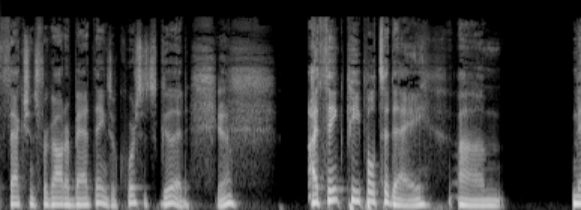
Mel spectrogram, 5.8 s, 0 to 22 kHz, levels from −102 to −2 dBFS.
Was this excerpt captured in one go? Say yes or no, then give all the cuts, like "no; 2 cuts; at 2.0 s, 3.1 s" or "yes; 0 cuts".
no; 1 cut; at 2.1 s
